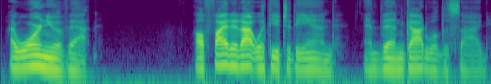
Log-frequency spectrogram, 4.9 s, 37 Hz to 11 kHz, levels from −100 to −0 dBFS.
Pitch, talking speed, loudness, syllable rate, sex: 100 Hz, 230 wpm, -22 LUFS, 6.0 syllables/s, male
